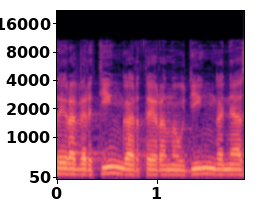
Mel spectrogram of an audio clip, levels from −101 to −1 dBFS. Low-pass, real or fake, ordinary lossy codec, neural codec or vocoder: 10.8 kHz; real; Opus, 64 kbps; none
